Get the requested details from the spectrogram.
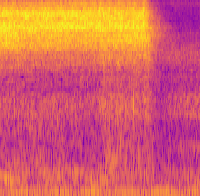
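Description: A steady, bright sizzling hiss runs loud and close for about a second and a half, then cuts off abruptly, leaving only a faint low hum. No one speaks.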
